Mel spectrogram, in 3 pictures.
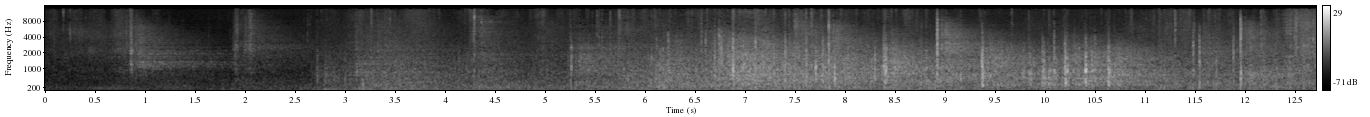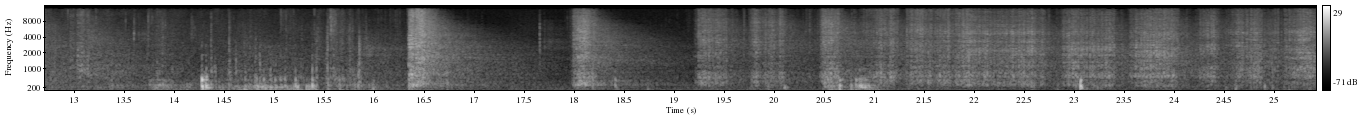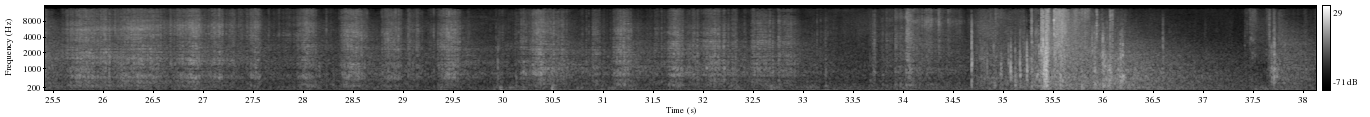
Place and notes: FAVU, údolní, Brno, Česká republika - DESTRUKCE - studentský workshop
záznam z dílny na FAMU o konstruktivní destrukci. verze 1.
